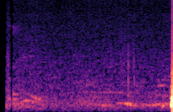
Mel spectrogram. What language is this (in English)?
Swahili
